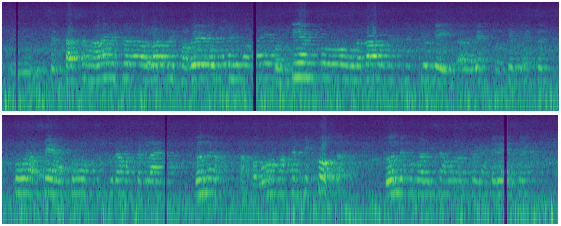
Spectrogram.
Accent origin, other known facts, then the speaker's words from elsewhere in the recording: Valparaíso, Chile; born there; Yo soy porteño de nacimiento, hace hartos años que lo veo acá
